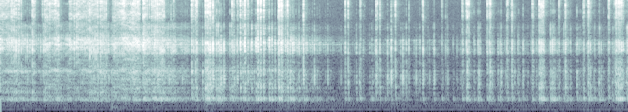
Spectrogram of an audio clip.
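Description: A small wooden-handled brush rubs and scratches the hollow metal mesh grille of a karaoke microphone held steady. The result is a dense, bright, scratchy rustle with almost no low end. It starts as a continuous wash and breaks into quicker, irregular short scrapes in the second half.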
